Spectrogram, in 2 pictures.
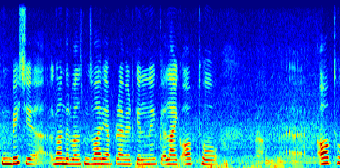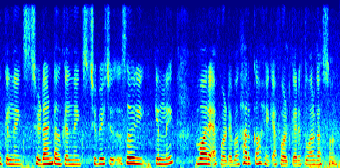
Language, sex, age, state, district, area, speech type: Kashmiri, female, 18-30, Jammu and Kashmir, Ganderbal, rural, spontaneous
